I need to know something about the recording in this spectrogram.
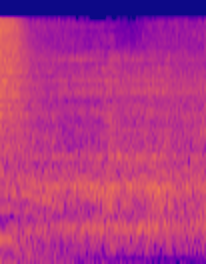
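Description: Amplified electric guitar left ringing and feeding back as a crust punk song ends: the drums and low end cut out, and a few steady, slightly wavering feedback tones hang on.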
